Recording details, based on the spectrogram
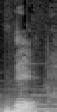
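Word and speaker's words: を: Um the first that um super blast son has typed out apparently used to be pronounced wo. Some people still pronounce it wo. I pronounce it wo.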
